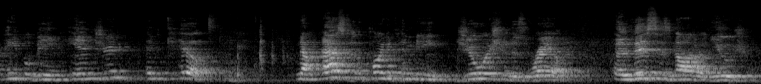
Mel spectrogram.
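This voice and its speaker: An actor on stage playing a self-assured male media analyst who explains news footage step by step, often pausing on uh. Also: high voice, slight background noise. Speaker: stage actor in a multimedia play. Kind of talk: stage play dialogue. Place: theatre stage. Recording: echoey stage recorded from far off.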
